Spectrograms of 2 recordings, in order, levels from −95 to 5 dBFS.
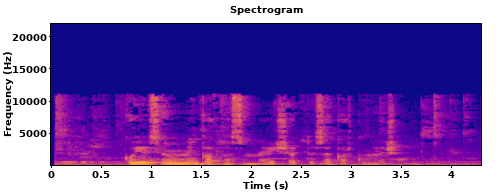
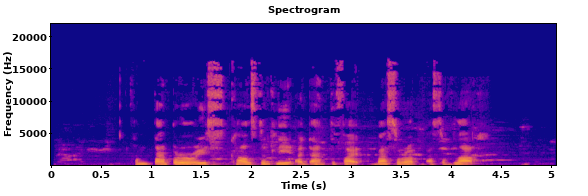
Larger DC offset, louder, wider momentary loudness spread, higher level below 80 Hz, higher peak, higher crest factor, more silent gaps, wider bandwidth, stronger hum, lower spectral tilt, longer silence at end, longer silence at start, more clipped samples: neither; about the same, -26 LUFS vs -27 LUFS; first, 23 LU vs 8 LU; first, -52 dBFS vs -68 dBFS; about the same, -8 dBFS vs -10 dBFS; about the same, 20 dB vs 18 dB; neither; second, 11.5 kHz vs 16.5 kHz; neither; about the same, -5 dB/octave vs -5.5 dB/octave; second, 0.05 s vs 0.7 s; second, 0.05 s vs 0.85 s; neither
